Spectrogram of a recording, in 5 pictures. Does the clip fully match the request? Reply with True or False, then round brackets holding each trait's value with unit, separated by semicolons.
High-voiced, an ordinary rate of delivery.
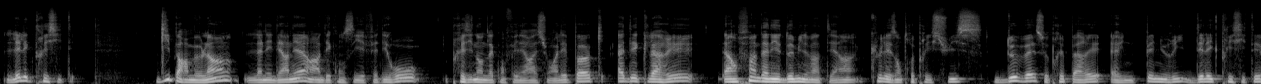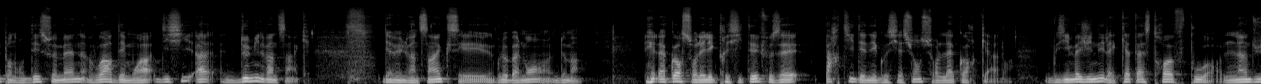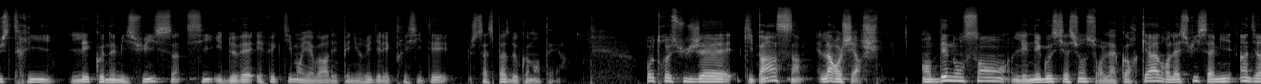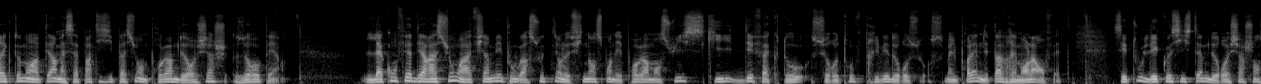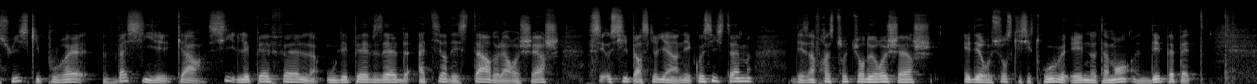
False (115 Hz; 170 wpm)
